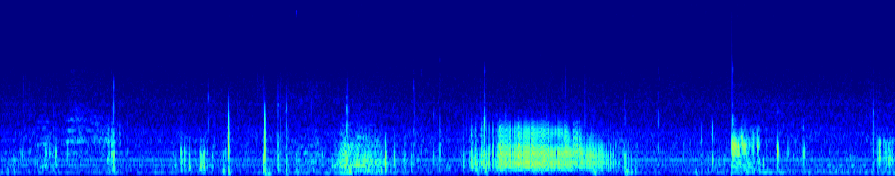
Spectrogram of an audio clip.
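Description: Frequent gurgles, clicks and a long loud rumble from the belly: active stomach rumbling.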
